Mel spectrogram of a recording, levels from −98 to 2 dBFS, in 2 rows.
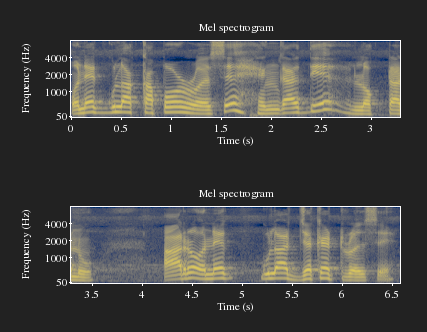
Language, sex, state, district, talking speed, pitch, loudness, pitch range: Bengali, male, Assam, Hailakandi, 90 wpm, 185 Hz, -16 LUFS, 150-200 Hz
